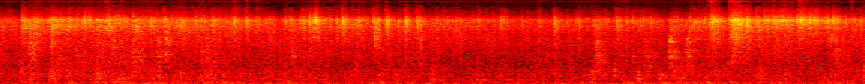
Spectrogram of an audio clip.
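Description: Passenger train running at speed, heard from inside the carriage: a steady rumble and rushing of wheels on rails, with a few faint clicks.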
